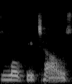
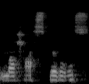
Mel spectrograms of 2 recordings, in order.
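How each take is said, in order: First: The name is said with no S sound inside. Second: The name is said with an S sound inside. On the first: The speaker calls it right. "but definitely pronounce L'Hôpital's" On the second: The speaker calls it wrong. "Don't don't pronounce it La Hospitals"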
